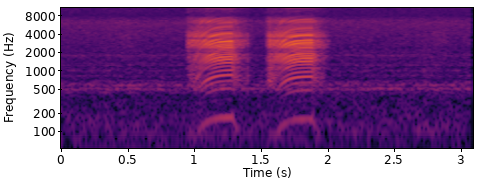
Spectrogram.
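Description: A phone notification chimes twice.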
